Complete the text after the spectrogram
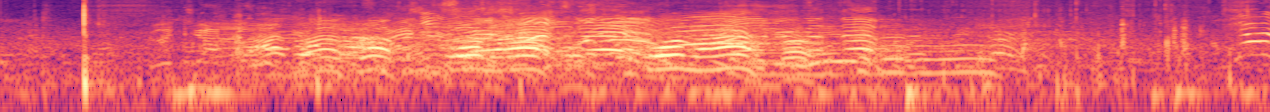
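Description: Spectators cheer and call out from the sideline.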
